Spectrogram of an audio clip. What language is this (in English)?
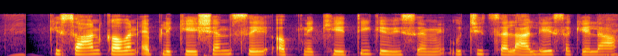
Bhojpuri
